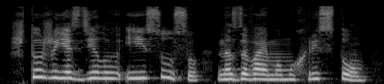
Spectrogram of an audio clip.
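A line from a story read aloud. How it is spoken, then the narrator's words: Plain. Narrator (Russian): спросил Пилат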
